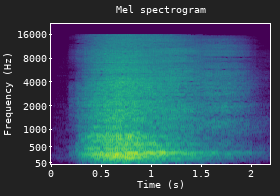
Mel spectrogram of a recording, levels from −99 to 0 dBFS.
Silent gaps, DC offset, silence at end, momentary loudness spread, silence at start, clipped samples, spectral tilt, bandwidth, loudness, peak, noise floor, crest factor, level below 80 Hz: none; under 0.1%; 0.4 s; 22 LU; 0.3 s; under 0.1%; -4.5 dB/octave; 16 kHz; -19 LUFS; -4 dBFS; -46 dBFS; 18 dB; -54 dBFS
